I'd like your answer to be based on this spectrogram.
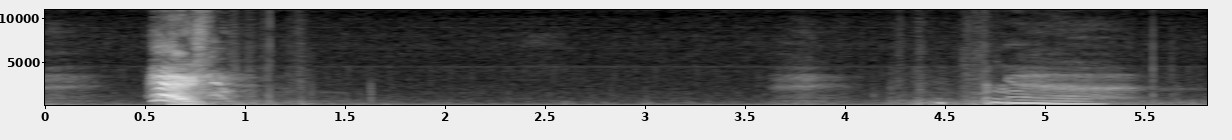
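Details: Abrupt sneeze: one sudden explosive sneeze, a quiet pause, then a voiced sighing exhale.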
